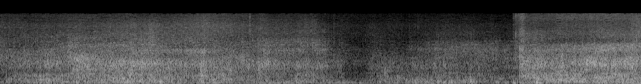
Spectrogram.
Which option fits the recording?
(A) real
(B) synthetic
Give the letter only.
B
